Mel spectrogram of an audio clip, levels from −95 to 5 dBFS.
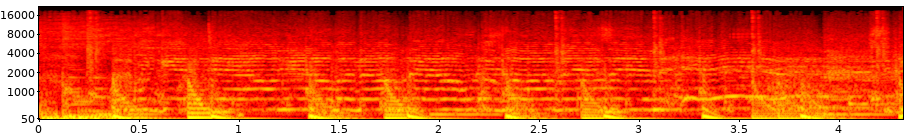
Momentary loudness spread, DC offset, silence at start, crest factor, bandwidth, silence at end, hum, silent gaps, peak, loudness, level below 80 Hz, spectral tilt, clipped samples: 3 LU; under 0.1%; 0 s; 14 dB; 19 kHz; 0 s; none; none; -10 dBFS; -25 LUFS; -28 dBFS; -5 dB/octave; under 0.1%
